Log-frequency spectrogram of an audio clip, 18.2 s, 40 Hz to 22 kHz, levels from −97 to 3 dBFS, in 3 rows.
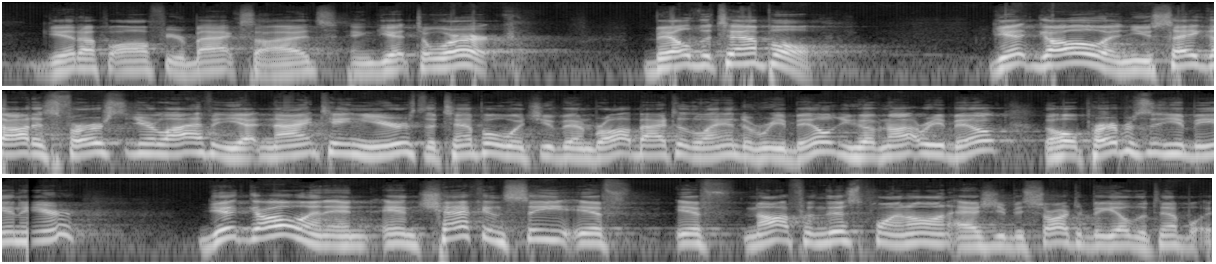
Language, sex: English, male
